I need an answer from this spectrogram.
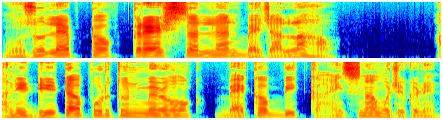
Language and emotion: Goan Konkani, sad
